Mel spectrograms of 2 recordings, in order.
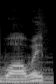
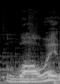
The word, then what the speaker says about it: Huawei: Og på Tokyo-turen så hadde jeg fått lånt med meg en Huawei P30-telefon. Eh, ja, som by the way skal uttales Huawei og ikke Huawei, slik som reklamen deres gjør.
